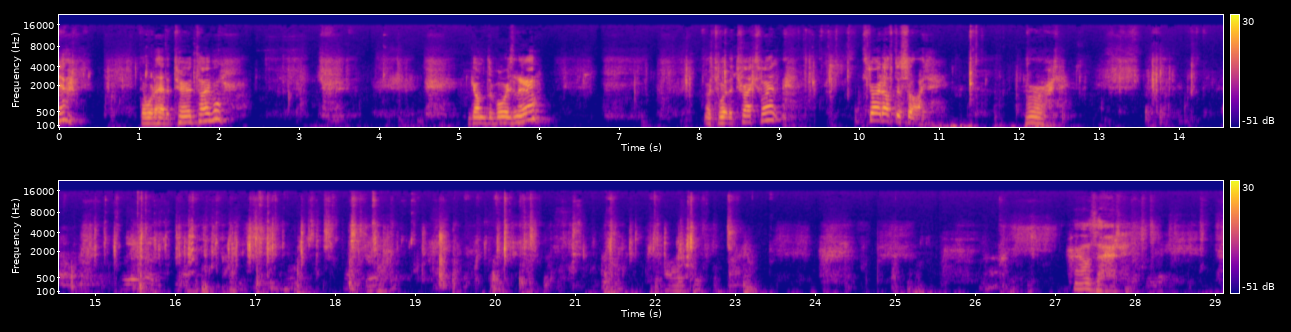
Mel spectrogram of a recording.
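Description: A man talks with animation nearby, his voice echoing in a rocky tunnel.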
